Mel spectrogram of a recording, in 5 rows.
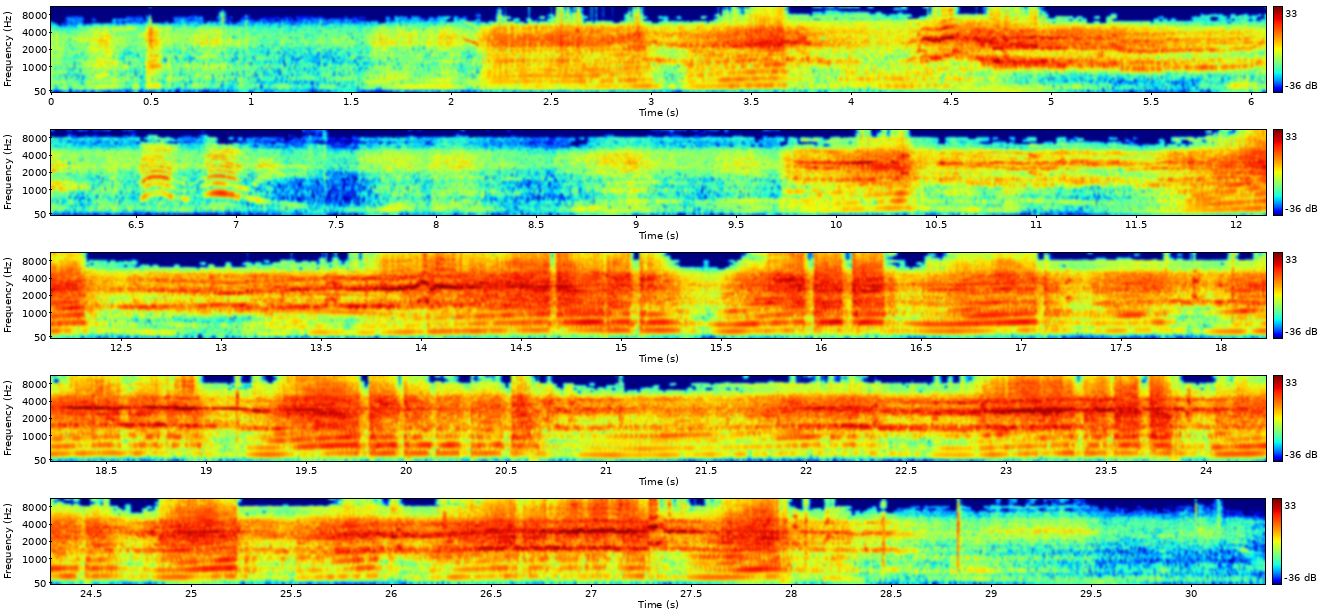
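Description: BMW E30 drifting in tight donuts. Its engine revs up and down over and over while the rear tyres squeal and skid. The sound builds about ten seconds in, stays loud, and fades near the end.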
